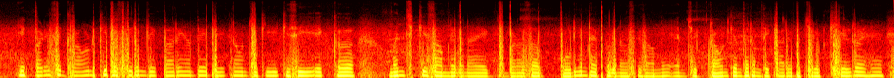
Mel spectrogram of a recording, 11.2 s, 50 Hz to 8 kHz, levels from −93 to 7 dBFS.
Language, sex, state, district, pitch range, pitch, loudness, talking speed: Hindi, male, Bihar, Gaya, 130-145 Hz, 140 Hz, -15 LUFS, 205 wpm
